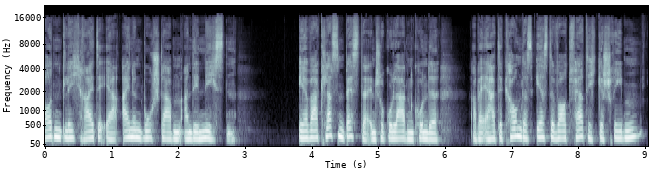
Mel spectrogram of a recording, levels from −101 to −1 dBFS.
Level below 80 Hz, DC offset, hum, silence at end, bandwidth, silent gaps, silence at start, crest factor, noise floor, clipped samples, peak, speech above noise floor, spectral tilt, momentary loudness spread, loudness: -56 dBFS; under 0.1%; none; 0.1 s; 17 kHz; none; 0 s; 14 dB; -76 dBFS; under 0.1%; 0 dBFS; 62 dB; -5.5 dB/octave; 4 LU; -14 LUFS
